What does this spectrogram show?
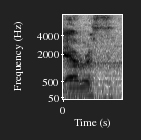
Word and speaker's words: Aerith: I always say Aerith. I grew up with Aeris, so it's just kind of like, I like that sound at the end of it.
